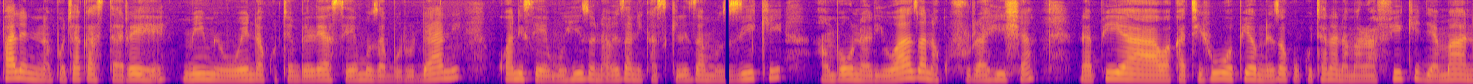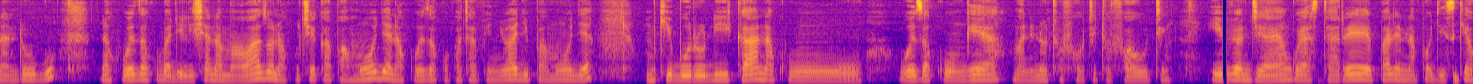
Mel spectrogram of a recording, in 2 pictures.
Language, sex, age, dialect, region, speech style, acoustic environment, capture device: Swahili, female, 25-34, Kenya - Nairobi Sheng-influenced, Kenya, relaxed, silence, mobile / Linux / Chrome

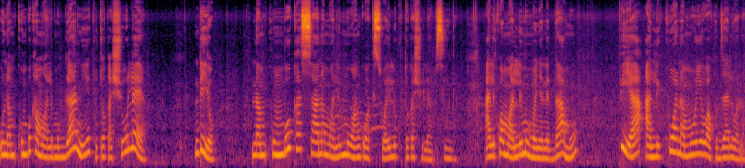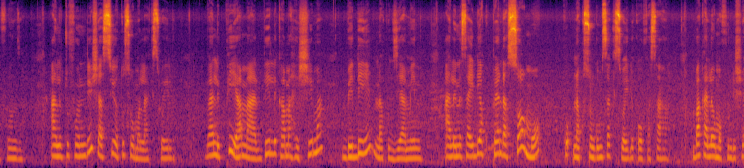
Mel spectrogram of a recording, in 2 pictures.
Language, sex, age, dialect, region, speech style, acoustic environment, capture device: Swahili, female, 25-34, Kenya - Mombasa, Kenya, focused, nature, desktop / Windows / Chrome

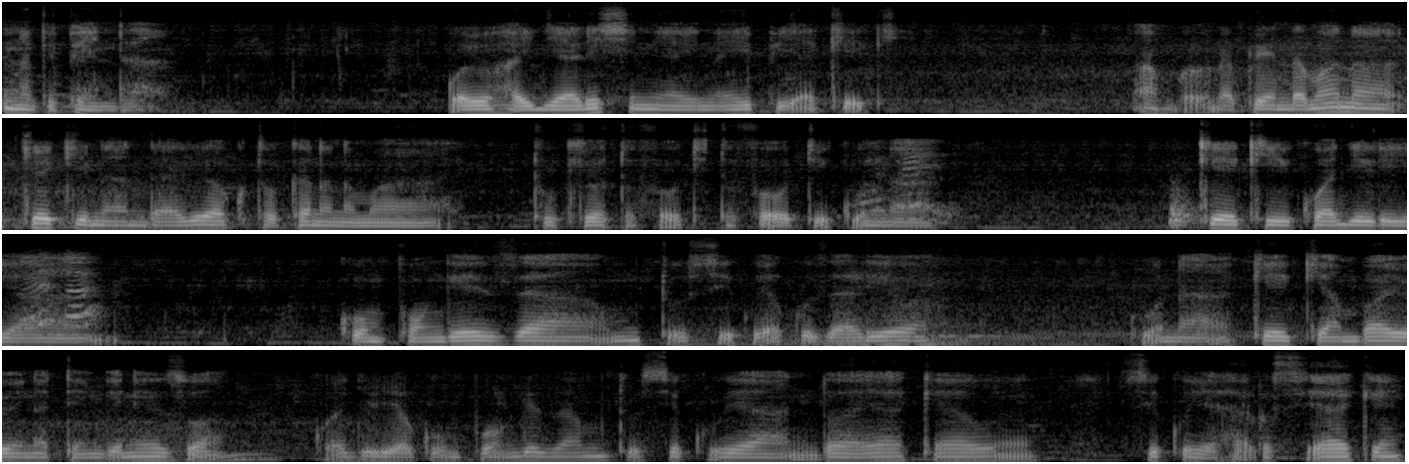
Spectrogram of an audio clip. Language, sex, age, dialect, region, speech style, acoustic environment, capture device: Swahili, male, 25-34, Tanzania - Dar es Salaam, Tanzania, happy, music; nature, mobile / Linux / Chrome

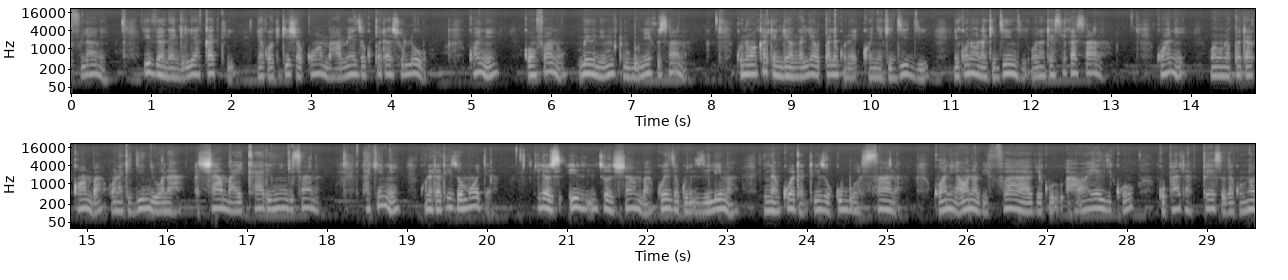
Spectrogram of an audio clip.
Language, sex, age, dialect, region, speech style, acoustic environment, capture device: Swahili, male, 18-24, Kenya - Nairobi Sheng-influenced, Kenya, anxious; excited; focused, nature; silence, mobile / Linux / Chrome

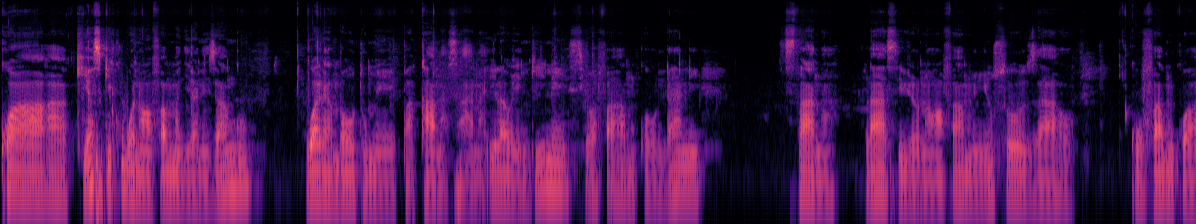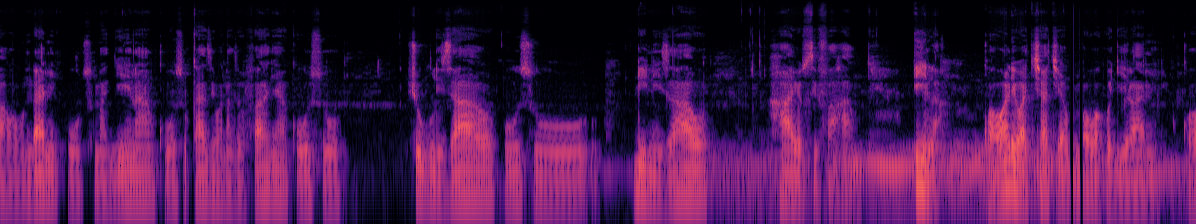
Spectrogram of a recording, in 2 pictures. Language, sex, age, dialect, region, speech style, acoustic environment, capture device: Swahili, male, 25-34, Tanzania - Dar es Salaam, Tanzania, happy; relaxed, traffic, mobile / Linux / Chrome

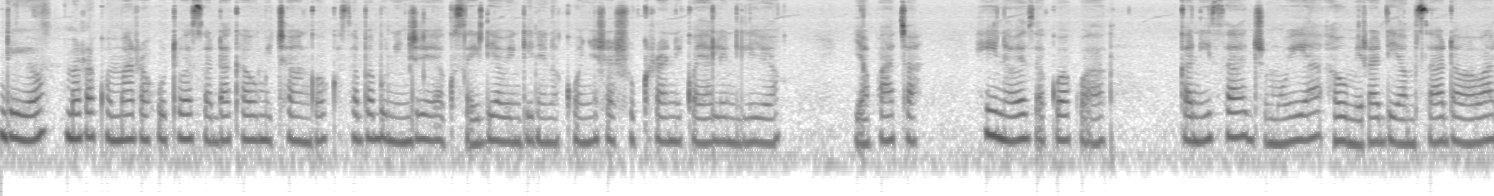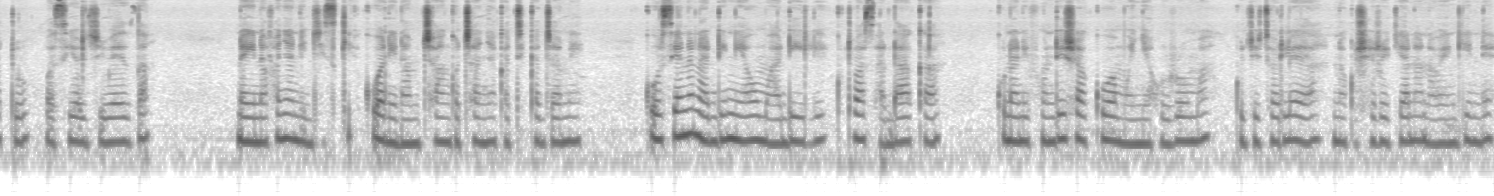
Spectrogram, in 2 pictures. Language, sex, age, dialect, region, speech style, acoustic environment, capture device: Swahili, female, 25-34, Kenya - Nairobi Sheng-influenced, Kenya, happy, people talking, mobile / Linux / Chrome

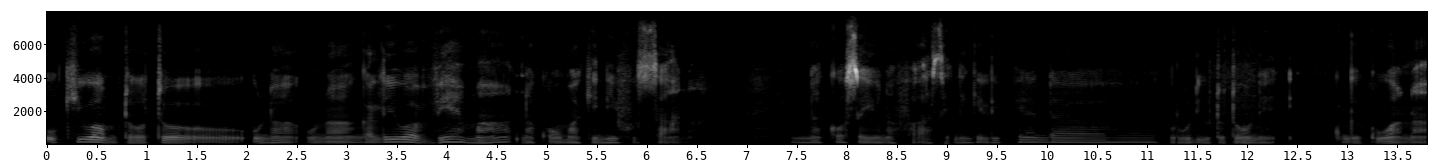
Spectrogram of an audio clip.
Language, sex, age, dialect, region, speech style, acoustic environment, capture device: Swahili, male, 45-54, Kenya - Mombasa, Kenya, relaxed, nature; traffic; appliances, mobile / Linux / Chrome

